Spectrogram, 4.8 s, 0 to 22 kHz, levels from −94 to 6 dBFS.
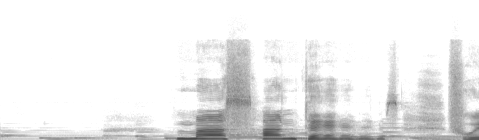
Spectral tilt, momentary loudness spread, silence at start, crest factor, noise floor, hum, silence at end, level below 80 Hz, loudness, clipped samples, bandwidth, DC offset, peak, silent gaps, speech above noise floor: -4 dB/octave; 20 LU; 0.55 s; 18 dB; -63 dBFS; none; 0 s; under -90 dBFS; -31 LUFS; under 0.1%; 15.5 kHz; under 0.1%; -16 dBFS; none; 32 dB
